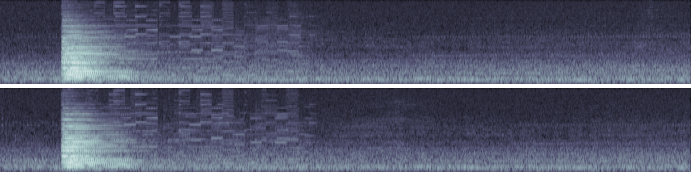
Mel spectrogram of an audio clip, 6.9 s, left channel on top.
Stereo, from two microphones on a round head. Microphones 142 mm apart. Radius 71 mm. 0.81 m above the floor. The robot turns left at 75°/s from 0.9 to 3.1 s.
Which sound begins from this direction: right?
A piano, at 0.6 s.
